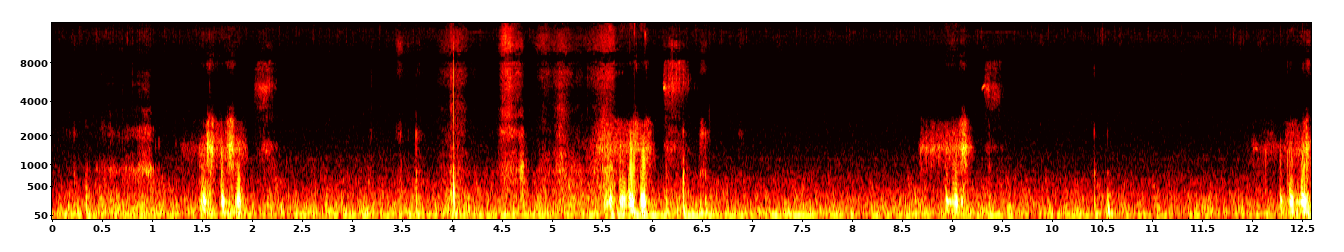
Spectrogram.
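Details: A sleeping black Pomeranian female named Hana, one year old, gives irregular raspy snores and snuffles, some doubled, spaced about three to four seconds apart against a low steady background hiss.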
